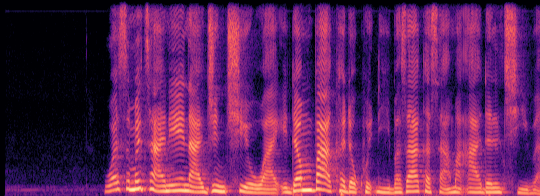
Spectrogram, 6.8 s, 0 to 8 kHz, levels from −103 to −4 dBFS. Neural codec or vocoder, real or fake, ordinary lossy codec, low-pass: none; real; none; none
